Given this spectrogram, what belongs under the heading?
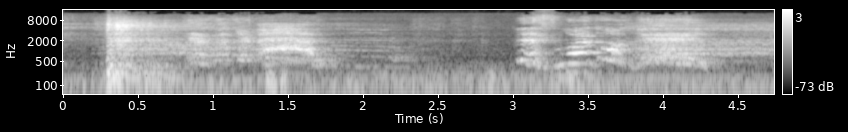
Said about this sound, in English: Dude, listen to that scream.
